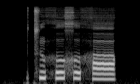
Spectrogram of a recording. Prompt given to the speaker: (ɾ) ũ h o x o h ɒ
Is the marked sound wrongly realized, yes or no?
yes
